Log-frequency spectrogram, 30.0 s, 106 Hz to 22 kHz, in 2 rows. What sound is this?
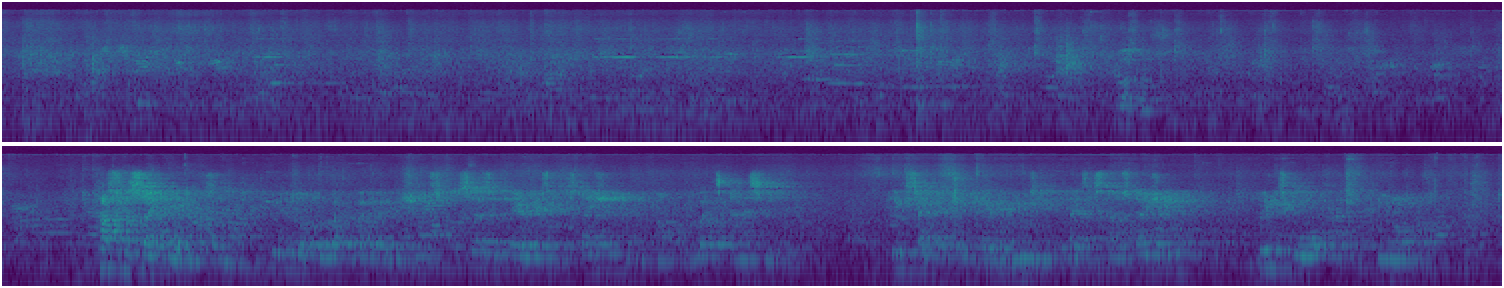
30-sec binaural field recording, recorded in late 2012 in London, using Soundman OKM II microphone.
This recording comes from the 'scene classification' public development dataset.
Research citation: Dimitrios Giannoulis, Emmanouil Benetos, Dan Stowell, Mathias Rossignol, Mathieu Lagrange and Mark D. Plumbley, 'Detection and Classification of Acoustic Scenes and Events: An IEEE AASP Challenge', In: Proceedings of the Workshop on Applications of Signal Processing to Audio and Acoustics (WASPAA), October 20-23, 2013, New Paltz, NY, USA. 4 Pages.
ambiance, ambience, binaural, c4dm, field-recording, london, qmul, tubestation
